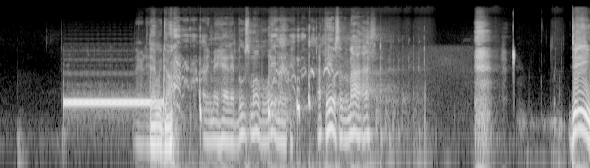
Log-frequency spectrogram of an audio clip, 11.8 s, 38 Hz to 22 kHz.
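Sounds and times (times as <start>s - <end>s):
outgoing phone call ringing tone: 1.3s - 3.4s
speech: 3.0s - 7.8s, 11.5s - 11.8s
laughter: 3.4s - 4.3s, 5.3s - 8.6s.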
